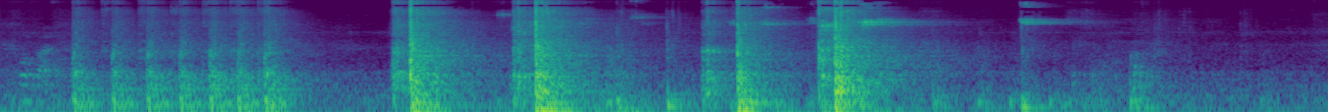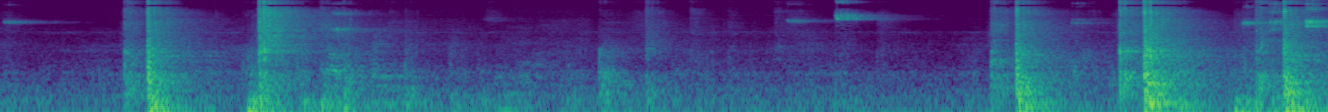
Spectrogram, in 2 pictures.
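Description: Squash rackets strike a ball that smacks off the walls of an echoing court.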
